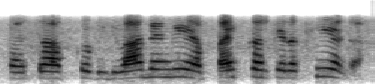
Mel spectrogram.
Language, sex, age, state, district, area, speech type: Hindi, female, 30-45, Uttar Pradesh, Mau, rural, conversation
